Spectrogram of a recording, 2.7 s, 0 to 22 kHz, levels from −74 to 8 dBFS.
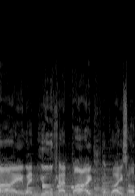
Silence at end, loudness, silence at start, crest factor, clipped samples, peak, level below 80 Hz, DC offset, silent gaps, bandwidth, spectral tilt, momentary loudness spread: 0 s; -21 LUFS; 0 s; 16 dB; under 0.1%; -6 dBFS; -58 dBFS; under 0.1%; none; 15.5 kHz; -3 dB/octave; 6 LU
